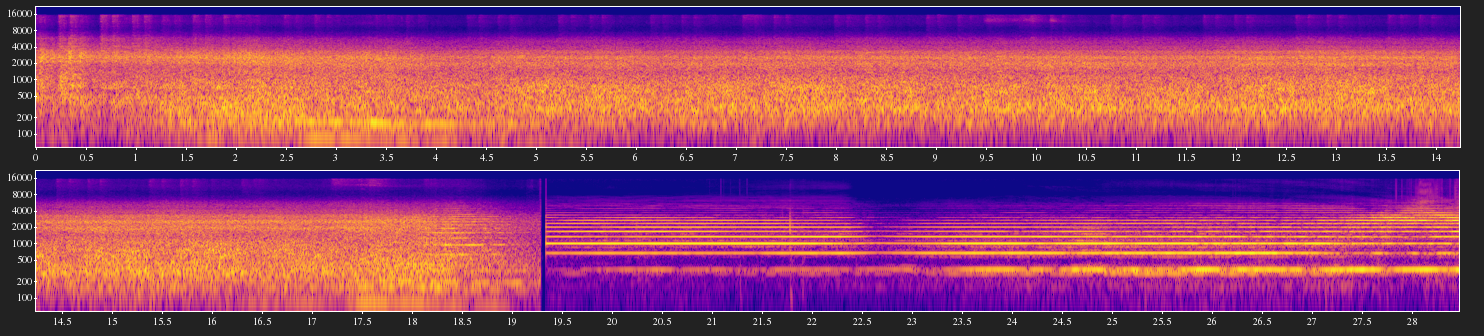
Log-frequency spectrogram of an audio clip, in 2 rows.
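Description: Express train hauled by a WAP-5 electric locomotive passing at speed: loud, steady rolling noise of wheels and coaches. About two-thirds of the way through it changes abruptly to a second express, hauled by a WAG-7 electric locomotive, sounding a long continuous horn as it approaches, with one brief dip, the horn's pitch falling at the very end as the locomotive passes.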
